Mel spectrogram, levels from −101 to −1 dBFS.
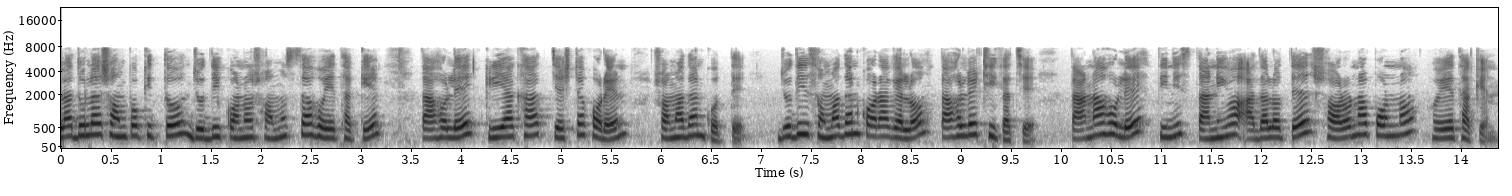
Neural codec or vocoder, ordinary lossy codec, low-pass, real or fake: none; none; none; real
